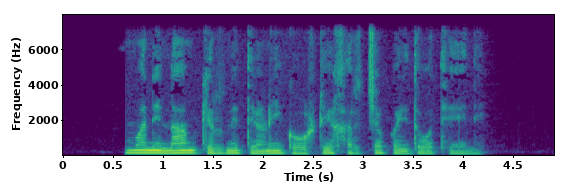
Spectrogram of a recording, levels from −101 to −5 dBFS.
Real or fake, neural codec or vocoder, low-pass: real; none; 7.2 kHz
